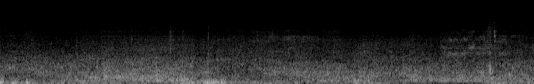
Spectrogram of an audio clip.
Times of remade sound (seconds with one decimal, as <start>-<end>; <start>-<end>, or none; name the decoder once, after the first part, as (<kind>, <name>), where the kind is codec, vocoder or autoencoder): 0.8-4.0 (codec, DAC)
